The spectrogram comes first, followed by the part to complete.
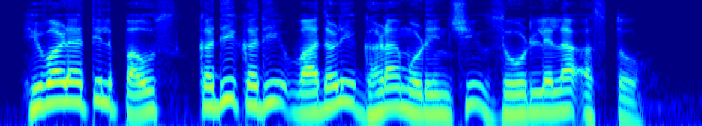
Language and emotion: Marathi, neutral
